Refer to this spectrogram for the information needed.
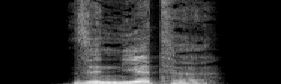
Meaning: inflection of sinnieren: 1. first/third-person singular preterite 2. first/third-person singular subjunctive II
- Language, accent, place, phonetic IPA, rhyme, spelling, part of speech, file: German, Germany, Berlin, [zɪˈniːɐ̯tə], -iːɐ̯tə, sinnierte, verb, De-sinnierte.ogg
